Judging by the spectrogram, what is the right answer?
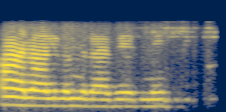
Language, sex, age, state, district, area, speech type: Telugu, female, 60+, Andhra Pradesh, Krishna, urban, conversation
